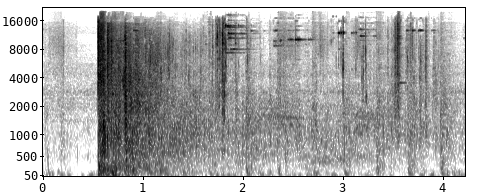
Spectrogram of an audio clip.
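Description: A rifle in the video game Hunt: Showdown fires one loud, close shot, and a long decaying echo and rattling tail follow it.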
